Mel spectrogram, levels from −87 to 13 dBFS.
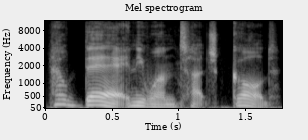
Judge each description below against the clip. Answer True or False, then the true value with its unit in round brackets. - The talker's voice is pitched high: False (115 Hz)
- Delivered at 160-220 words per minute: True (200 wpm)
